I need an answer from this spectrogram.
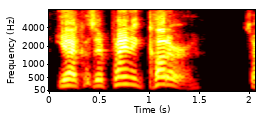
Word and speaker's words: Qatar: bunch of games foreign Qatar I pronounce it cutter Doha cutter yeah so I'm not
